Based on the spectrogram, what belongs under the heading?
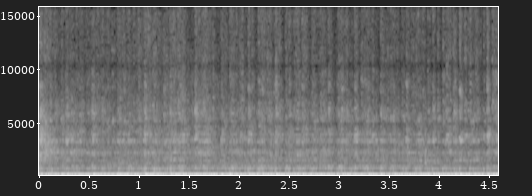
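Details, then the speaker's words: Fox Body Mustang V8 during wiring rework, just restarted and idling down: deep uneven loping burble about four pulses a second from the cam, otherwise running fine; normal idle with cam lope. "starting to idle down here the cam a little bit"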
